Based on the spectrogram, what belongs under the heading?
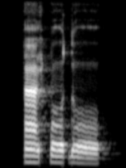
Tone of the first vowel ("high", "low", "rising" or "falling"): low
